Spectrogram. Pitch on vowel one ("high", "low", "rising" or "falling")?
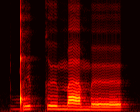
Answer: low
